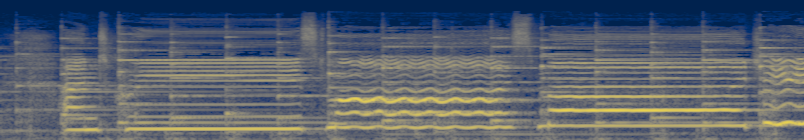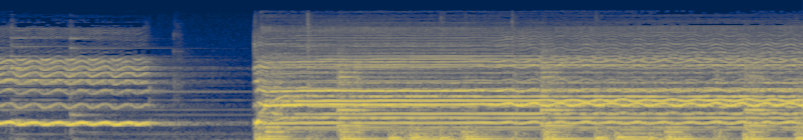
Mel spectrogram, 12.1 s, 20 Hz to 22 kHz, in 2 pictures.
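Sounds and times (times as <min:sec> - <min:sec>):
pulsing bass notes: 0:08.0 - 0:12.0
women singing in harmony: 0:08.0 - 0:12.0.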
